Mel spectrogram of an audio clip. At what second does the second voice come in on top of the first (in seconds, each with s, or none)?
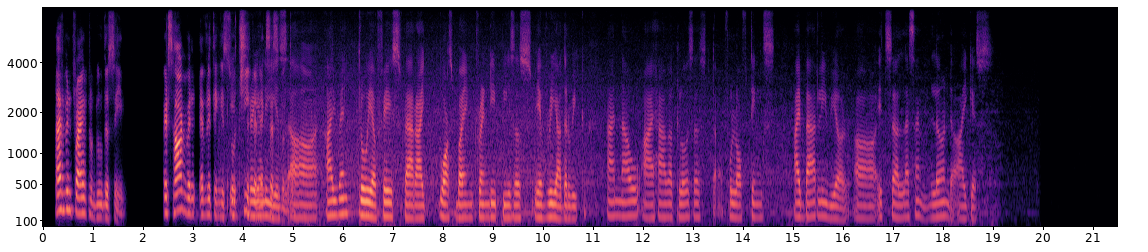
3.7 s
